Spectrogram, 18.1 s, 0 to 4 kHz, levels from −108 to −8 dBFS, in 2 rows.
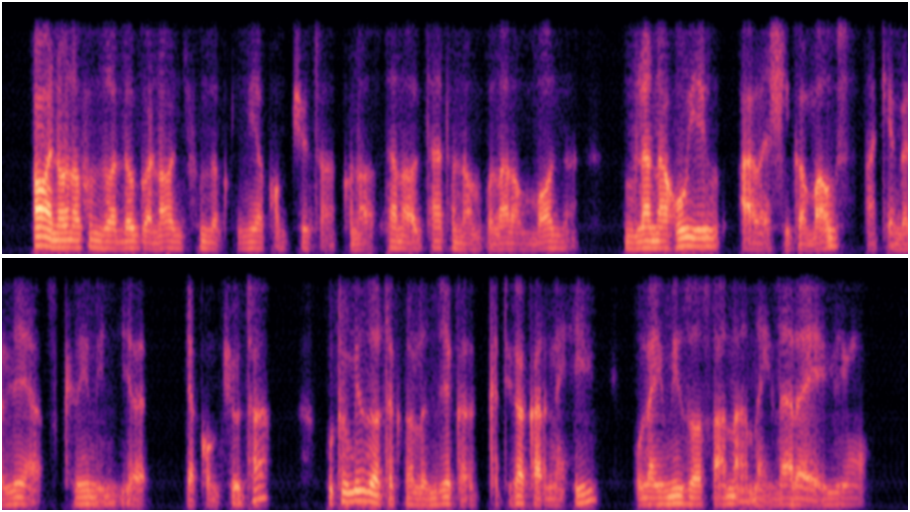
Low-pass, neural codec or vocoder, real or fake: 3.6 kHz; codec, 16 kHz, 0.7 kbps, FocalCodec; fake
